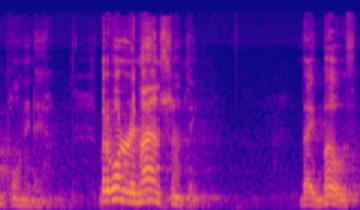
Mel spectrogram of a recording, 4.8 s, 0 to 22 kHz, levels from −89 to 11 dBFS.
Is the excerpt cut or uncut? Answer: cut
